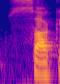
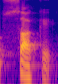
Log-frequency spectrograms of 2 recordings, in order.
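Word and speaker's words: 酒: इसको प्रोनाउंसिएशन साके होता है। साइज प्रोनाउंस्ड लाइक फा इन द फादर एंड के राइम्स विद वे, तो साके।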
